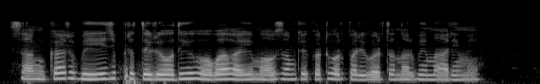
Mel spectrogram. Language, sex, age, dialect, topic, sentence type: Magahi, female, 41-45, Central/Standard, agriculture, statement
